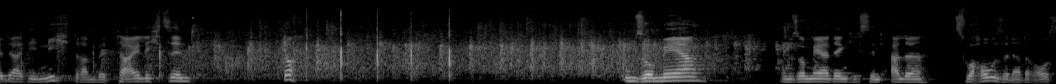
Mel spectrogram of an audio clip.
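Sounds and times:
speech: 0.0 - 3.2, 6.2 - 7.2, 7.8 - 10.5
audience applauding after a performance: 0.1 - 8.3.

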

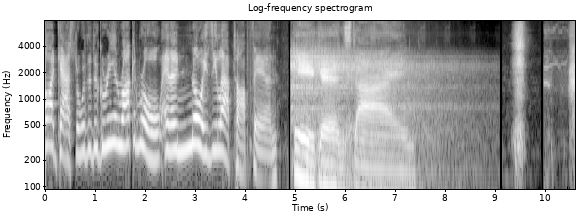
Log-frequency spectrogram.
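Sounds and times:
speech: 0.0 - 7.5, 9.4 - 9.6
person sniffing: 9.3 - 9.6.

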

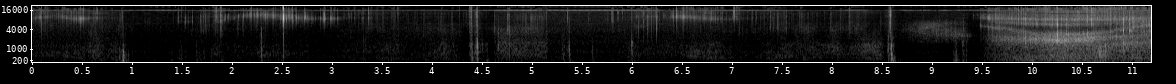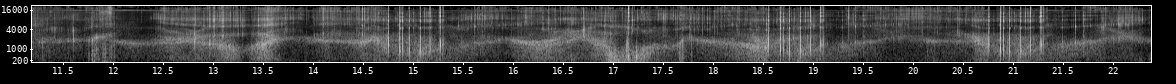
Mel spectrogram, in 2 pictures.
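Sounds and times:
ear massage with oil, lotion and peeling pack: 9.5 - 22.3.

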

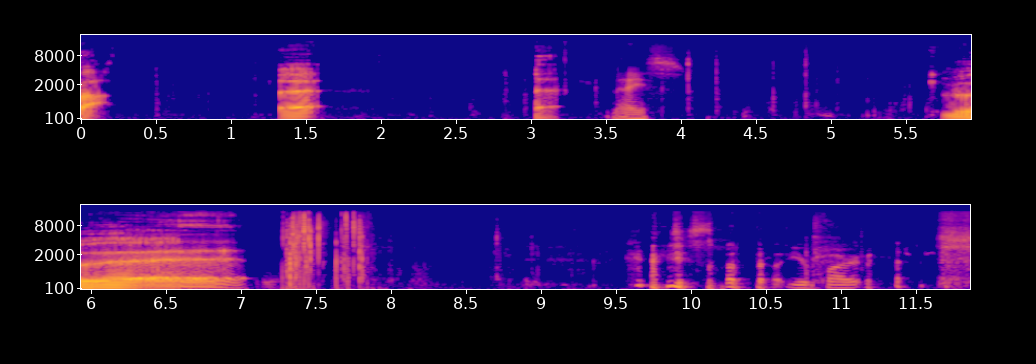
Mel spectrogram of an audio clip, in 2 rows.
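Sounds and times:
loud rumbling burp after sipping a drink: 1.3 - 1.7, 3.0 - 3.2, 5.7 - 7.3
speech: 3.8 - 4.1, 5.8 - 6.7, 9.9 - 11.5.

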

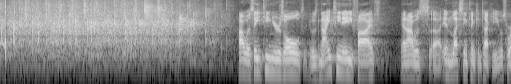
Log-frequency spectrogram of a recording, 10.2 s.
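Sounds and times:
audience applause at a church service: 0.0 - 4.7
speech: 4.8 - 10.2.

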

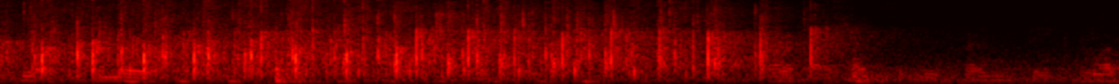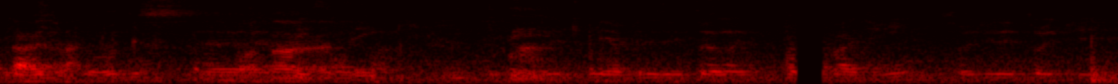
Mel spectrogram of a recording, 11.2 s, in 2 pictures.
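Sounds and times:
audience applause: 0.0 - 4.3.

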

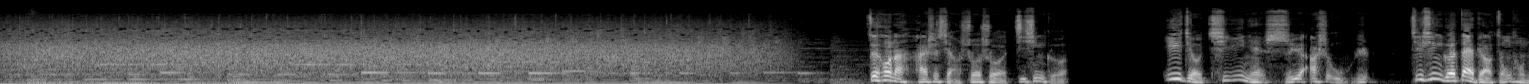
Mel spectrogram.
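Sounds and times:
prolonged standing applause: 0.0 - 8.3
speech: 4.8 - 6.6, 8.7 - 10.8, 11.6 - 15.2.

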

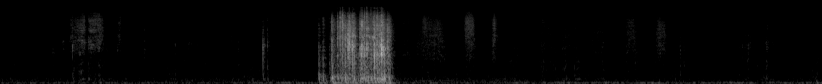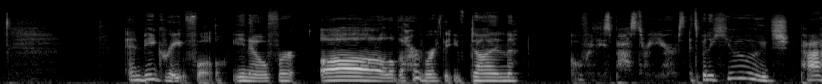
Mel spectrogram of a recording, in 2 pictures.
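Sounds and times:
oracle cards being shuffled: 0.5 - 7.8
speech: 9.5 - 14.6, 15.2 - 16.4.

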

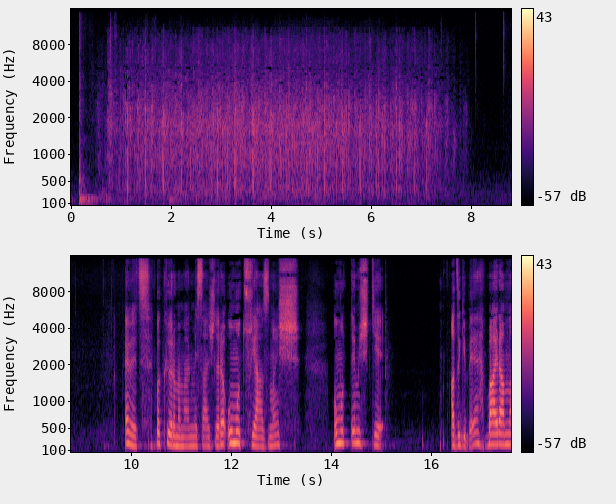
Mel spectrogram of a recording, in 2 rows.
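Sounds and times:
audience applause: 0.5 - 8.0
speech: 9.9 - 13.4, 14.0 - 15.2, 16.4 - 17.6.

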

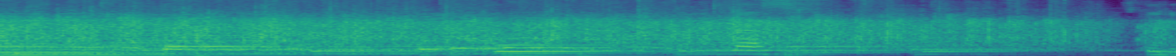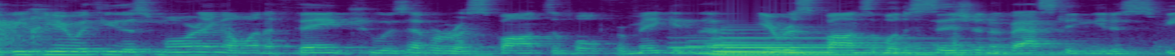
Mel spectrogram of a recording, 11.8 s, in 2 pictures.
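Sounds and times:
audience clapping hands: 0.0 - 6.3
speech: 6.0 - 11.7.

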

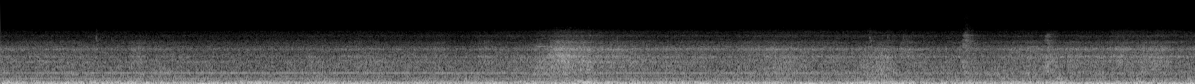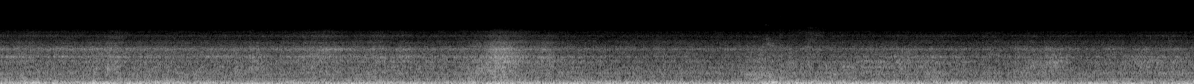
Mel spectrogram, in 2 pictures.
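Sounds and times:
Joban Line train running between Katsuta and Ishioka: 0.0 - 23.8.

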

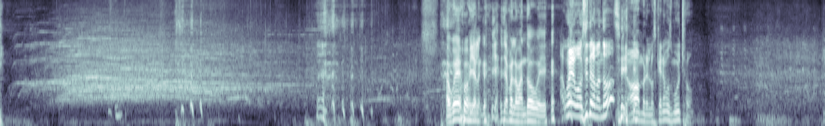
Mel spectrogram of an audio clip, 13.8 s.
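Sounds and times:
audience applause: 0.3 - 8.6
laughter: 1.8 - 4.0, 5.1 - 10.8, 11.8 - 13.7
speech: 5.3 - 6.0, 7.4 - 11.7.

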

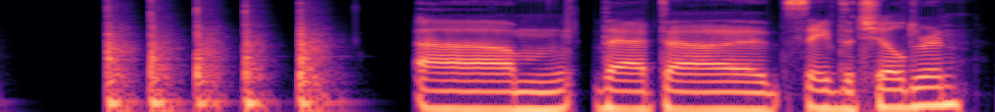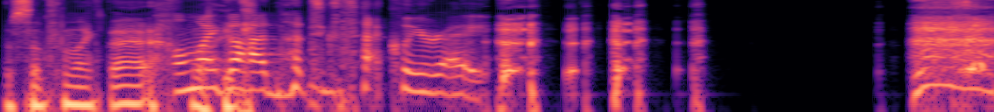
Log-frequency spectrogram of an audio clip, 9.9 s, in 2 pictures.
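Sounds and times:
tapping on a desk like Morse code: 0.6 - 1.8
speech: 2.1 - 8.6, 9.5 - 9.9
laughter: 7.2 - 8.5, 9.5 - 9.9.

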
